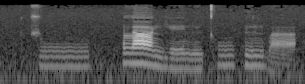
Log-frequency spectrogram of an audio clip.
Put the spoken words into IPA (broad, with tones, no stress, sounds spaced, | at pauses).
t͡ʃ uː˦ | l aː˦˨ ŋ j eː˨ n ĩ˨ kʰ uː˦ p ĩ˦ n b a˨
